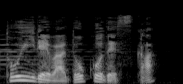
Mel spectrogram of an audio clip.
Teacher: Trong tiếng Nhật khi đặt câu hỏi, chúng ta thường thêm ka vào cuối câu và lên giọng khi nói.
